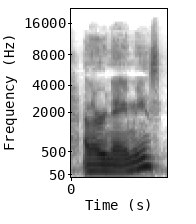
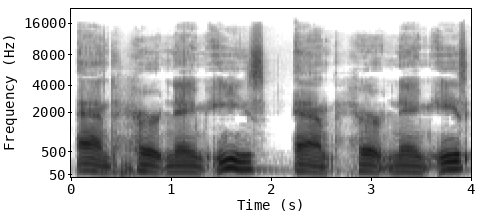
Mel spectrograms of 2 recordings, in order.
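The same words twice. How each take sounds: First: "and her name is" run together, h dropped; faster, linked. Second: "and her name is" word by word; slow, careful. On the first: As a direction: link "and her" quickly as "an-er". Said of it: "اگه بخوایم سریعتر بگیم". («and her name is» سریع و پیوسته) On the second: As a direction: spell out "and her name is" slowly, h sounded. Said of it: "اینو اگه بخوایم سریعتر بگیم". («and her name is» آهسته و شمرده) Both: Shown as a demonstration.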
